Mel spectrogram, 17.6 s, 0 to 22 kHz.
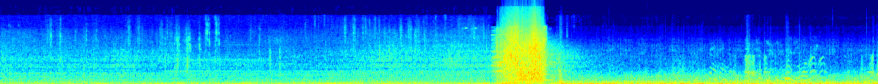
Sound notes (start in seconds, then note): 4.0 creepy rustling sounds; 12.6 all sounds muffled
